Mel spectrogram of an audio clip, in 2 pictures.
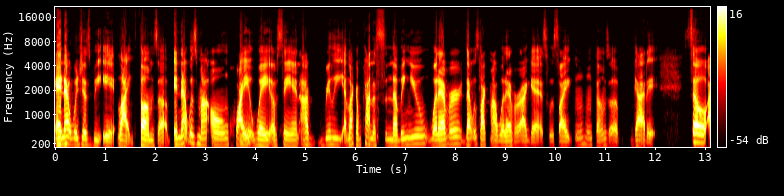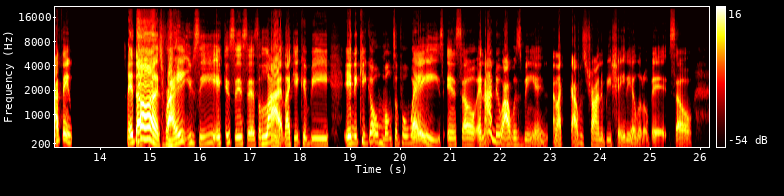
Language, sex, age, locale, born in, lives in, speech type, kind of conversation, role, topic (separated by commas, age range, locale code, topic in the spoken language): English, female, 45-49, en-US, United States, United States, conversation, podcast, guest, How has the rise of social media influenced the way we connect and interact with others?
